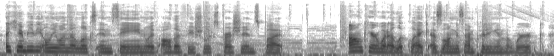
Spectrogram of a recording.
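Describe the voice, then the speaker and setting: A young fitness vlogger with a medium-pitched, creaky voice talks fairly quickly in a gym vlog. She's upbeat, speaks straight to her viewers, and is a little out of breath after her workout, with faint music behind her.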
